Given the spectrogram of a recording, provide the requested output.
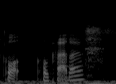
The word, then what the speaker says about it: Kolkata: Hyderabad, Kolkata? – It's Hyderabad, and it used to be Calcutta, and now it's Kolkata.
